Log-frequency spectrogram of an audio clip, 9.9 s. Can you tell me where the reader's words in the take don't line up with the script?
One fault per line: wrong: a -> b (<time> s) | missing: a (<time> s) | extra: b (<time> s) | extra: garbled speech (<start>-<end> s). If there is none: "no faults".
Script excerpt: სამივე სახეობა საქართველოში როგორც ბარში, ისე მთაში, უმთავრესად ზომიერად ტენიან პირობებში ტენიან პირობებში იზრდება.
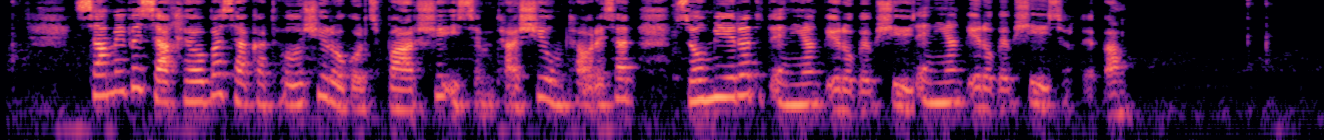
no faults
